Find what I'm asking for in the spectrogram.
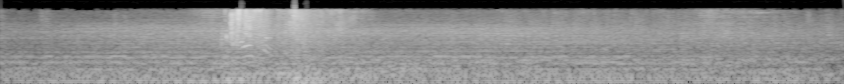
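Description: A Bombarda explosion spell in Hogwarts Legacy bursts once midway, a brief crackling blast with a low thump, set over a steady loud rumble of game ambience.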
